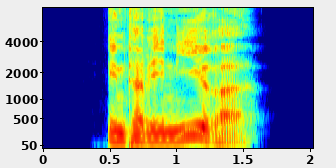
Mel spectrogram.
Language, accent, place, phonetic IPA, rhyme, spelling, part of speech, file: German, Germany, Berlin, [ɪntɐveˈniːʁə], -iːʁə, interveniere, verb, De-interveniere.ogg
- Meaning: inflection of intervenieren: 1. first-person singular present 2. first/third-person singular subjunctive I 3. singular imperative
